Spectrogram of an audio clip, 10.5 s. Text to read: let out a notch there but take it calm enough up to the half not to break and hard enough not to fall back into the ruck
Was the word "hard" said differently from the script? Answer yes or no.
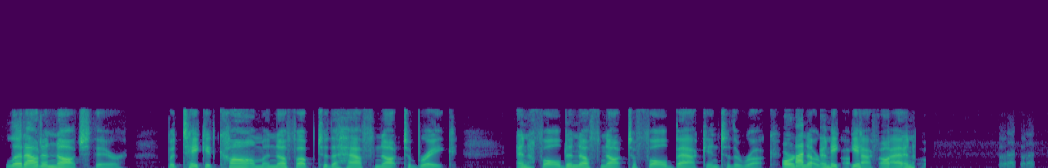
yes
